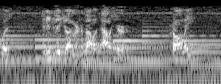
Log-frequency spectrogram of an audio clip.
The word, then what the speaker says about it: Crowley: an individual about aliser Crawley he likes to have his name pronounced Crowley to rhyme with holy and uh the satanists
